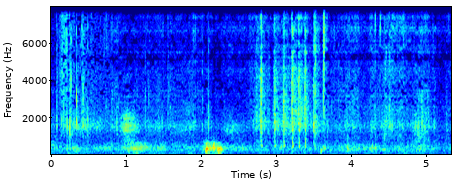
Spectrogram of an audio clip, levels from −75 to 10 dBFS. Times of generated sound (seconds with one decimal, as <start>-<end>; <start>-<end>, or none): 0.8-5.3

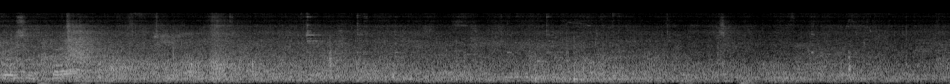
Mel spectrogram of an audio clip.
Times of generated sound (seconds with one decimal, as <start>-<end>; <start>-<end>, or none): 0.0-9.5

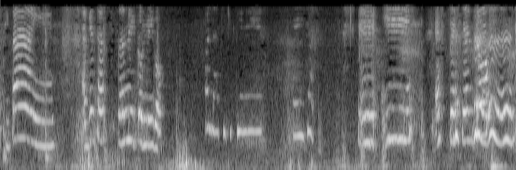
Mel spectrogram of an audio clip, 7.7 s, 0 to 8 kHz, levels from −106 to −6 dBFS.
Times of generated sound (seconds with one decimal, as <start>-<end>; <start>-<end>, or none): 2.0-3.2; 4.8-6.1

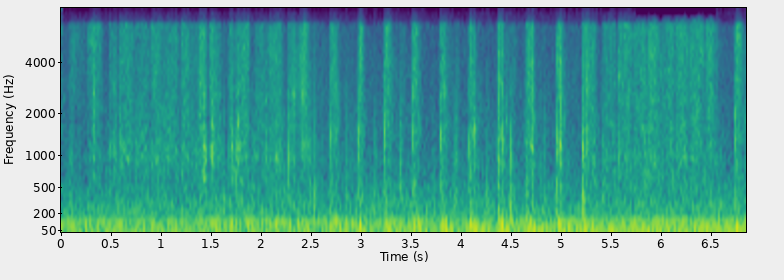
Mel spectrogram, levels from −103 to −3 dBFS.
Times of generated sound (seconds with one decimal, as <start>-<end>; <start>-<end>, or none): 2.1-3.0

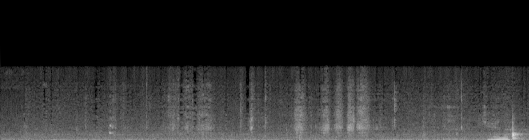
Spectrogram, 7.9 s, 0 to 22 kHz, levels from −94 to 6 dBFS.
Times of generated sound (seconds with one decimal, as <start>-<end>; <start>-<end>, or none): 0.0-7.9

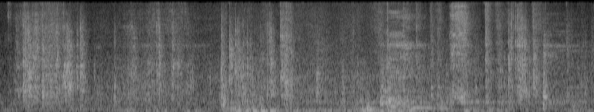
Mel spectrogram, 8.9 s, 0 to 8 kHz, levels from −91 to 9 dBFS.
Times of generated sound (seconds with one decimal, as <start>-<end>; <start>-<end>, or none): 2.0-3.2

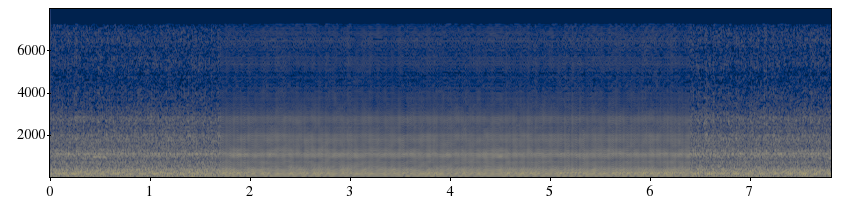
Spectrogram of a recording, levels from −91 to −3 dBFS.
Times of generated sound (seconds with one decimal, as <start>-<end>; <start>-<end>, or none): 1.7-6.4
